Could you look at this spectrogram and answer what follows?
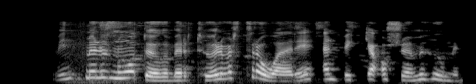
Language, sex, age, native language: Icelandic, female, 30-39, Icelandic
